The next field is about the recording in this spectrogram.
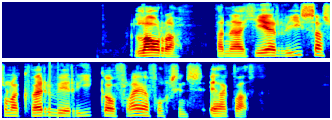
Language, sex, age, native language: Icelandic, male, 20-29, Icelandic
